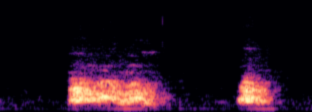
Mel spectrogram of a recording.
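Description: A dog barks twice nearby, first a long, rough bark and then a shorter one after a brief pause, loud against an otherwise quiet background.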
